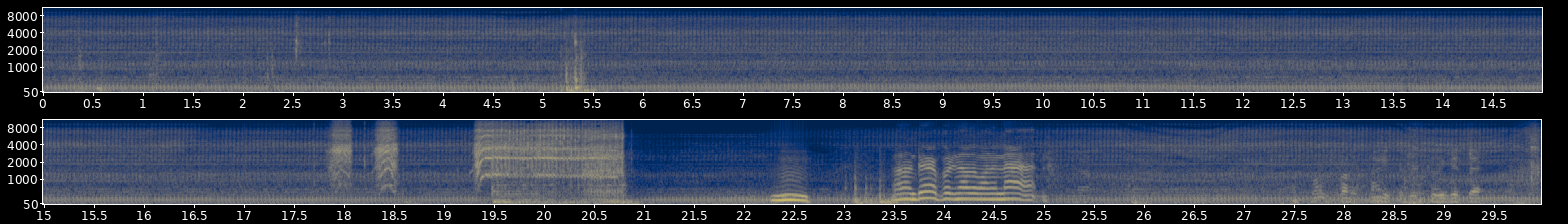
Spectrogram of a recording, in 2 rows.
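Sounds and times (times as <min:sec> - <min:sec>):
power drill driving fastener: 0:17.7 - 0:18.6, 0:19.3 - 0:21.0.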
